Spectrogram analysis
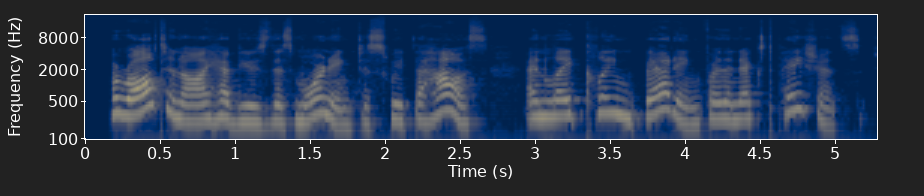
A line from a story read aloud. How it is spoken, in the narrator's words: said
